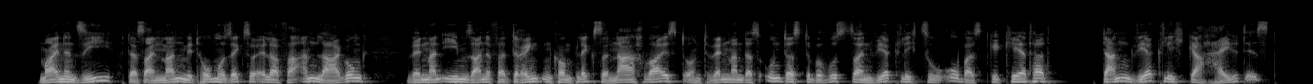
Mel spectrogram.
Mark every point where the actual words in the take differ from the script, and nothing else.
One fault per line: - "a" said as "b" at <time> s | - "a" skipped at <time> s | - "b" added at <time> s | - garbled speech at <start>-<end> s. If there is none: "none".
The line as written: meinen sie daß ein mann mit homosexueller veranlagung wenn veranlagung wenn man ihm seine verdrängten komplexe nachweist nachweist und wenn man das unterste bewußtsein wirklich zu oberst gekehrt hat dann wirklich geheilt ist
- "veranlagung wenn" skipped at 4.3 s
- "nachweist" skipped at 6.8 s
